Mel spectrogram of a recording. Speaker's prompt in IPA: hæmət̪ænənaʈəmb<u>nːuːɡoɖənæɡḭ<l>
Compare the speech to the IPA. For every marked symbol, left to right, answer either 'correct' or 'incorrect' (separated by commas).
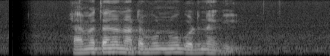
correct, correct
